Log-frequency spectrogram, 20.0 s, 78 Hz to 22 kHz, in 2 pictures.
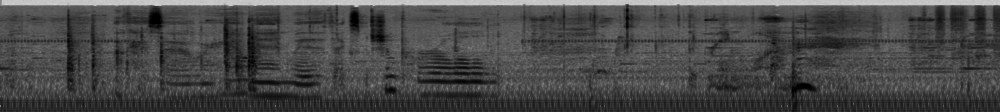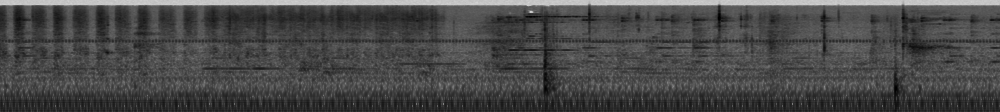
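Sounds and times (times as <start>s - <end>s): low electrical hum: 0.0s - 20.0s
polish scraped across metal plate: 9.2s - 14.4s.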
